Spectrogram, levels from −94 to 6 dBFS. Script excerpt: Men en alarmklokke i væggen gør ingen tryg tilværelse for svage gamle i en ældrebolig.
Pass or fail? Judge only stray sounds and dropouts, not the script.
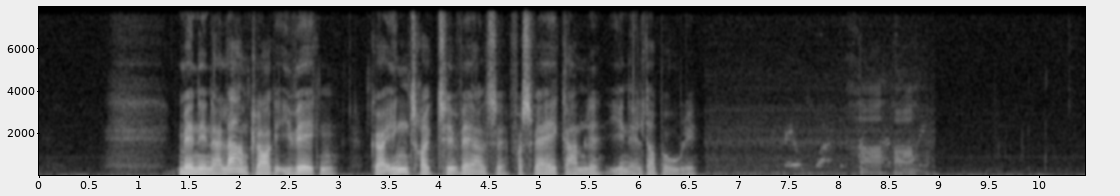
fail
